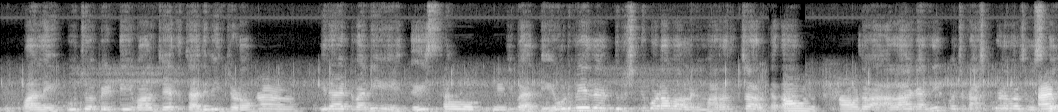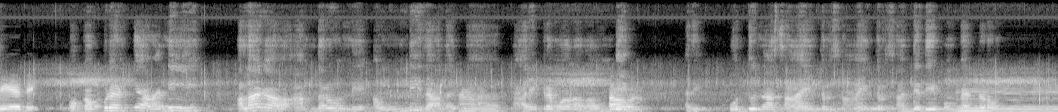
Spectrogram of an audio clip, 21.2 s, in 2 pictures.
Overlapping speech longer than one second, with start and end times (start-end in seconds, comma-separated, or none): none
